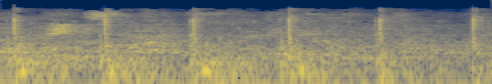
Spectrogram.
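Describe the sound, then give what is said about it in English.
Rapid, steady pounding on the glass doors of a college library during a pro-Palestinian rally, as people try to get in, about two hard blows per second, rising over a loud background of crowd noise and murmuring voices. “Pounding on the glass to get in.”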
